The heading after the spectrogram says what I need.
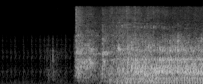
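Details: John Deere 1023E backhoe diesel after fitting a new battery, having sat a while: it catches almost instantly with no drawn-out cranking and settles into an even, steady run; a healthy start.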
